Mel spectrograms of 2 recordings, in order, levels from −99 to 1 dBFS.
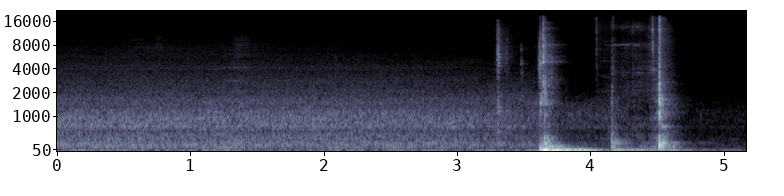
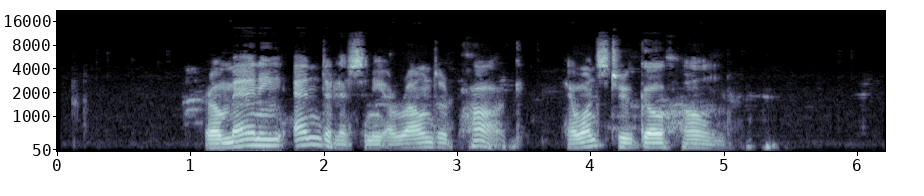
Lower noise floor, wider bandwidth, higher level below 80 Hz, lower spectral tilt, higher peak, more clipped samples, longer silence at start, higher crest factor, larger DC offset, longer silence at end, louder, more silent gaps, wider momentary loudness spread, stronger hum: second, -57 dBFS vs -69 dBFS; first, 17 kHz vs 10 kHz; first, -28 dBFS vs -66 dBFS; about the same, -5 dB/octave vs -4 dB/octave; about the same, 0 dBFS vs -2 dBFS; neither; first, 3.6 s vs 0.95 s; first, 24 dB vs 18 dB; neither; second, 0.55 s vs 0.8 s; second, -35 LUFS vs -19 LUFS; neither; second, 19 LU vs 23 LU; neither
